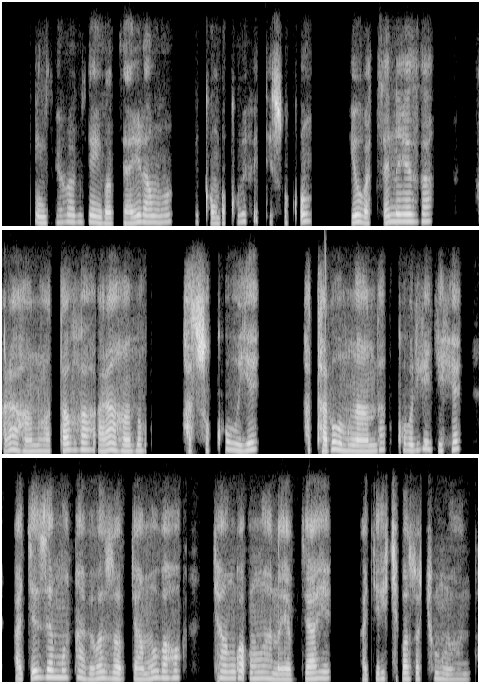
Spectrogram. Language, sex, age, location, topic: Kinyarwanda, female, 25-35, Kigali, health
